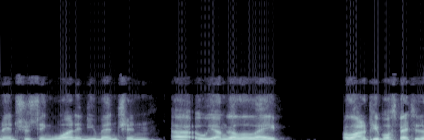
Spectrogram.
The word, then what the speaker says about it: Uiagalelei: DJ Uiagalelei. I always screw up his name. – Uiagalelei. – Uiagalelei. That's right. I always forget Beautiful. That extra syllable.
